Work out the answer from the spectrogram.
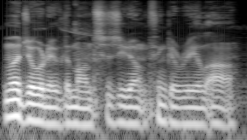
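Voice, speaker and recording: A man's voice: low-pitched, steady tone, warm tone, soft background music. Man playing a grave, commanding fantasy inquisitor. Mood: grave, measured. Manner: terse, measured, authoritative. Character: commanding, grave monster-hunting inquisitor, military superior. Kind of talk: improvised live fantasy roleplay acting.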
